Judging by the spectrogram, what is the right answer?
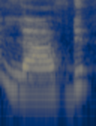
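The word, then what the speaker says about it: laughed: लाफ्ड अब जैसे देखिए एल ए यू जी एच इतना लाफ होता है लास्ट में यहां पर भी ई डी लग गया इसीलिए इसे हम क्या प्रोनाउंस कर रहे हैं लाफ्ड okay लाफ्ड एट हिम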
